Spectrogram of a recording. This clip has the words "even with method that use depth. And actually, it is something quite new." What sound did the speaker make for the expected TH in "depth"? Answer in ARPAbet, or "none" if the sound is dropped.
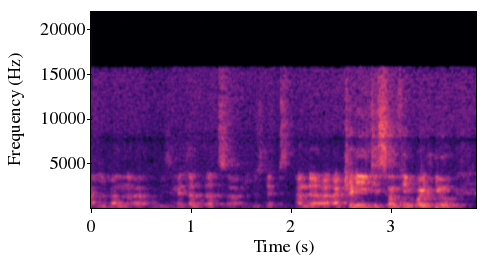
S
